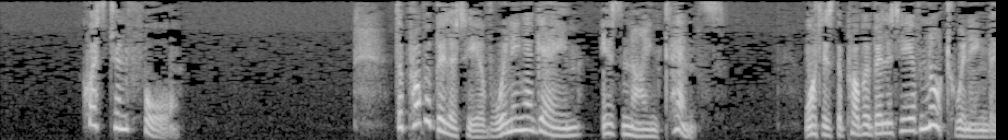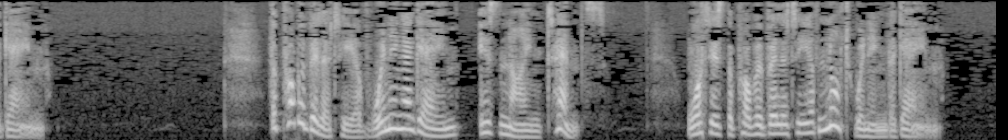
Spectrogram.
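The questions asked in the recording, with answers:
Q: What is the probability of not winning the game?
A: 1/10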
